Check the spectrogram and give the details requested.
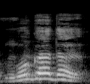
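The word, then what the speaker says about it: मुगध: ये पाठ ध्यान नाल उच्चारण करना है। मूर्ख मुगद ये जेड़ा मुगद पादन बड़ी बार आउंदा आप आम ज्यादा मुगद ही बोल जांदे। मम्मी औंकड़ गग्गा ददा मुगद मम्मी औंकड़ गग्गा धद्दा मुगद ते अज्ञान मूर्ख मुगद अज्ञान अविचारी पाठ करना है।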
